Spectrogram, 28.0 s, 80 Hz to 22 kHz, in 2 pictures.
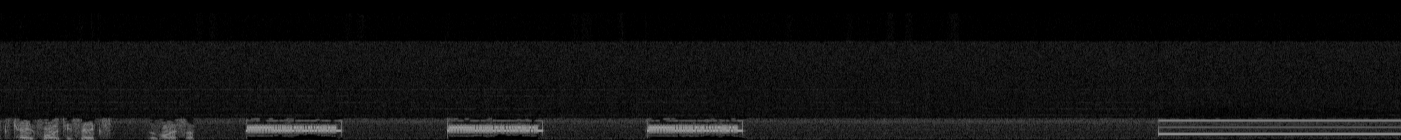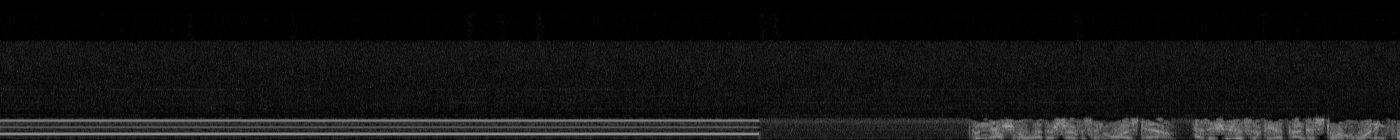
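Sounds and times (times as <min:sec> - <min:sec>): faint radio hiss: 0:00.0 - 0:28.0
steady high alarm beep: 0:04.5 - 0:05.4, 0:06.5 - 0:07.4, 0:11.6 - 0:21.6.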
